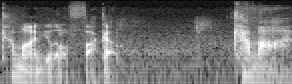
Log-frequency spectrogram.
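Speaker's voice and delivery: mock frustrated, fed-up whisper under the breath. Retelling harsh talk to oneself: imitating own fed-up frustrated inner voice. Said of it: "part of me is just fed up and frustrated".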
